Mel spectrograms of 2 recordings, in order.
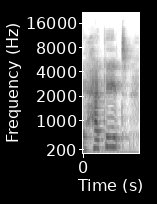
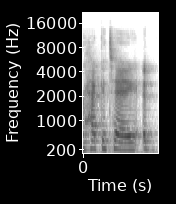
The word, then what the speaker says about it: Hecate: Um so Sophie's magic is awakened in the first book by Hecate or Hecate different pronunciations and um at the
